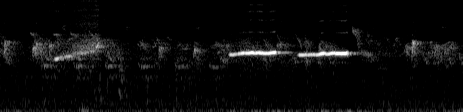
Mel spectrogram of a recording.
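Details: The male of a pet cockatiel pair calls: a rising chirp, then two clear, level whistles of about half a second each, with softer chatter between and faint background noise.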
